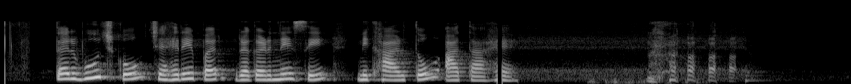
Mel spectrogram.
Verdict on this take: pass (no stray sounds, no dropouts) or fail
fail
